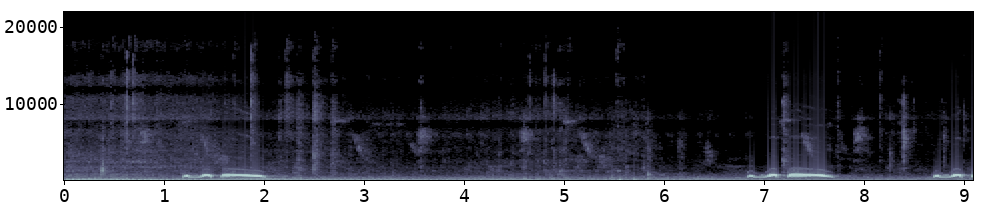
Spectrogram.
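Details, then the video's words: Low, hollow coo phrases from a spotted dove greeting visitors, a short double note then a longer sliding coo, heard twice with the start of a third. A low engine-like rumble fills the opening seconds. "Tiếng Chim Cu gáy khách có khách đến nhà là gù cực chất cu gáy chào khách"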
